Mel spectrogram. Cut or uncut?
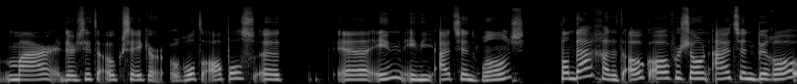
uncut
